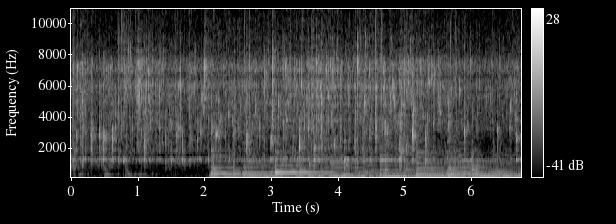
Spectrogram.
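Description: Pomfret fish frying in shallow hot oil in a non-stick wok, a steady sizzle full of fine crackles, while a wooden spatula moves the fish in the pan to lift them out. Soft background music comes in about two seconds in.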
